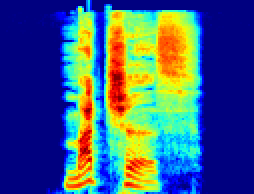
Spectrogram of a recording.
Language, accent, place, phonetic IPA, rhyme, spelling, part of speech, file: German, Germany, Berlin, [ˈmat͡ʃəs], -at͡ʃəs, Matsches, noun, De-Matsches.ogg
- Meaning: genitive singular of Matsch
